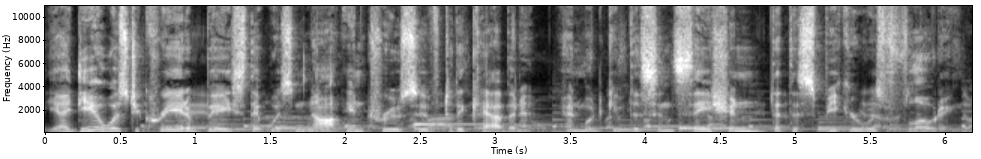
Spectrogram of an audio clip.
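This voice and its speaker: A man reading scripted promotional narration as a company representative presenting loudspeakers. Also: medium pitch, expressive, brisk. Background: background music with guitar.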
